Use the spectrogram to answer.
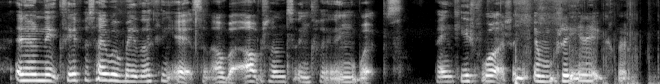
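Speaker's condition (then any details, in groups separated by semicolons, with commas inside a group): Cerebral palsy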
